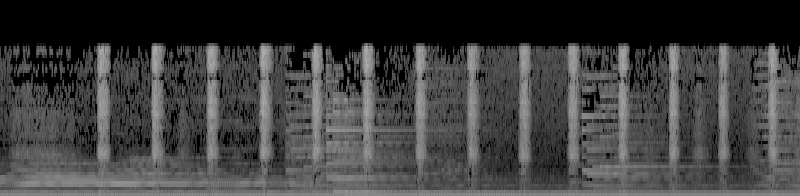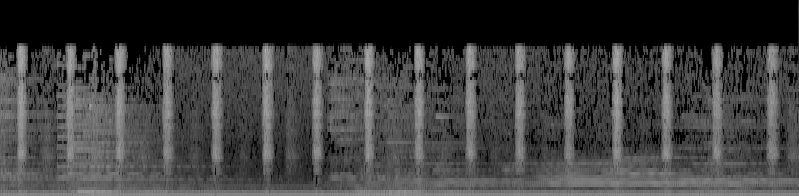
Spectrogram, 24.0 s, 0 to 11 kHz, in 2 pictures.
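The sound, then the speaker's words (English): Rapid, forceful nasal exhalations in a second round of 30 Kapalabhati breaths, sharp puffs at a steady quick pace, over a soft sustained musical drone. “Preparing for a second round of 30 Kapalabhati. Drawing in a breath.”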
